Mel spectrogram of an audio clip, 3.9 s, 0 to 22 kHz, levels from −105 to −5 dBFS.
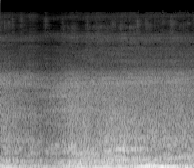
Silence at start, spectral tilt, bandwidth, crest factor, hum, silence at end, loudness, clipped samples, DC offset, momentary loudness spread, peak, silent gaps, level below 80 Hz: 0 s; -7.5 dB/octave; 5.2 kHz; 14 dB; none; 0 s; -26 LUFS; under 0.1%; under 0.1%; 11 LU; -8 dBFS; none; -22 dBFS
